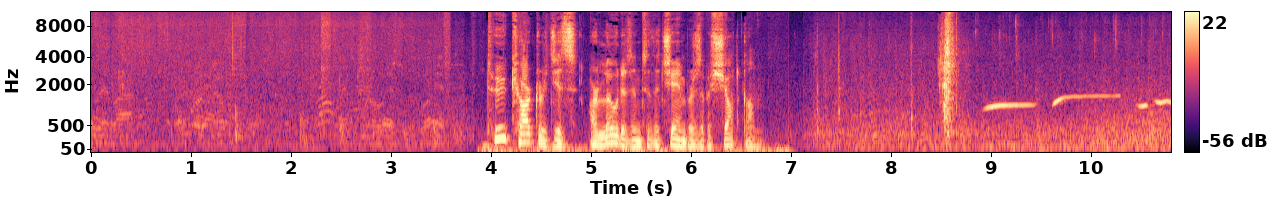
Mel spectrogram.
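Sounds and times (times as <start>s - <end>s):
speech: 3.4s - 6.9s
person whistling long steady notes: 8.9s - 10.8s.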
